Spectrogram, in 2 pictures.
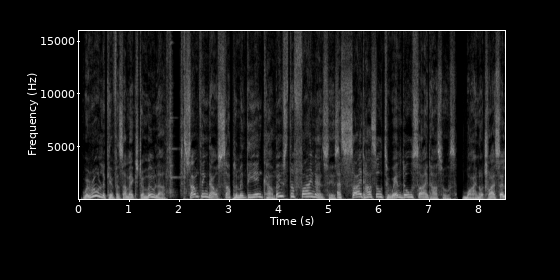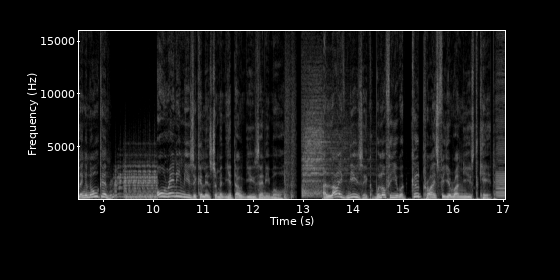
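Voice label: Light, male; Alive Music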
